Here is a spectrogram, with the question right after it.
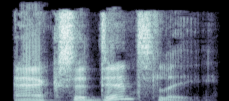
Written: accidentally

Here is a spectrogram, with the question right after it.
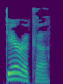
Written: derrica

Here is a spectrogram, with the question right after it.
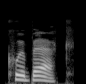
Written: quebec

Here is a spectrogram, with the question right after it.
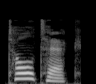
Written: toltec

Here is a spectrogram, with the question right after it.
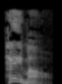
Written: haymow

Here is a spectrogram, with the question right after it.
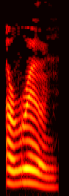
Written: Arun

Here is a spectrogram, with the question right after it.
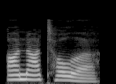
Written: Anatola

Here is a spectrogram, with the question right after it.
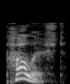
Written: polished

